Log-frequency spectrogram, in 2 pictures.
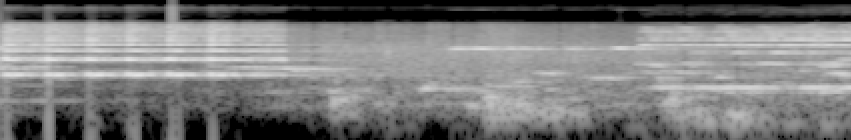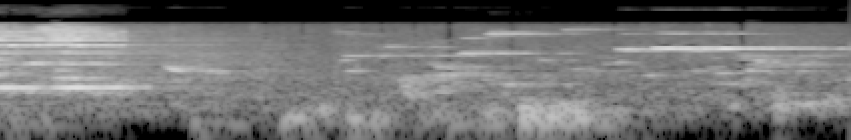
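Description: Two long, steady horn-like tones, each about a second and a half: a higher one at the start and a lower one about three seconds in. Faint low murmur and rustling follow.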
